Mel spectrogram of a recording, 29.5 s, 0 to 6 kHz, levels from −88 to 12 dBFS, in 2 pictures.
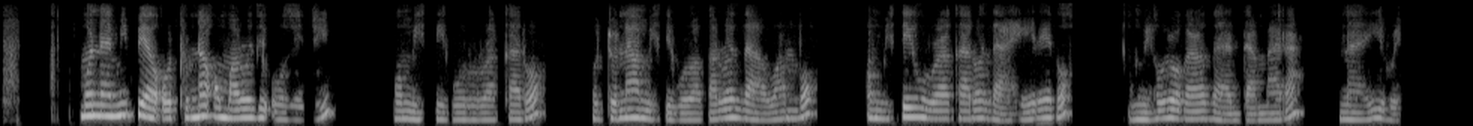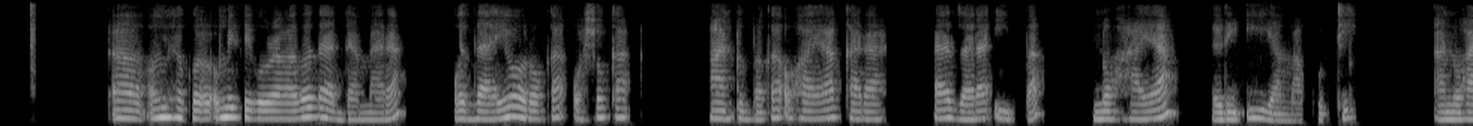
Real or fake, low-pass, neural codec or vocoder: real; 5.4 kHz; none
